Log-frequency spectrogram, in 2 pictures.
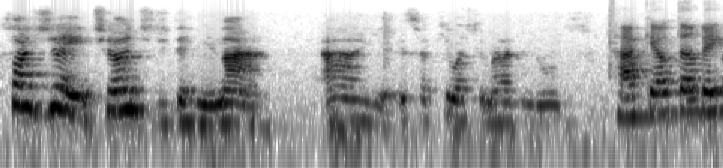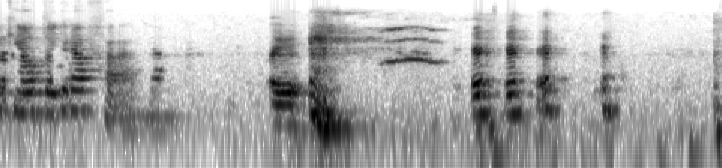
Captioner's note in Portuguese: risadas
